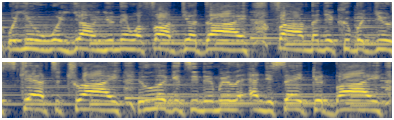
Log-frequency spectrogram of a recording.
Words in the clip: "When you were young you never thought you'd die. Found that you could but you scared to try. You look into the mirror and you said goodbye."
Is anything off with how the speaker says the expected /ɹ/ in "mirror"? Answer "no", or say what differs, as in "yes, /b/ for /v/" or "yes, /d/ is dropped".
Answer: yes, /l/ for /ɹ/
